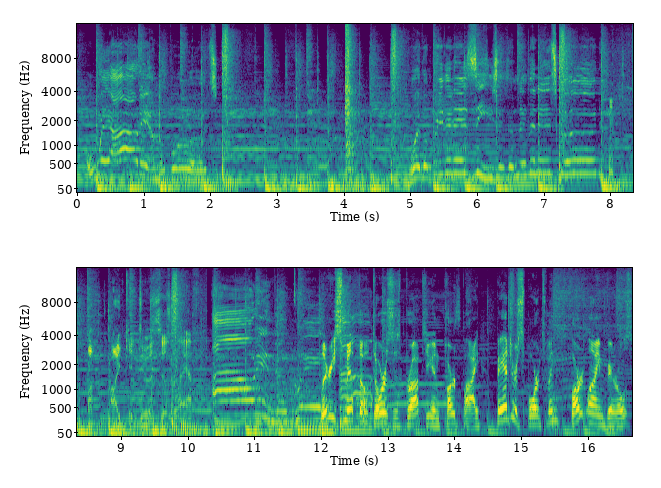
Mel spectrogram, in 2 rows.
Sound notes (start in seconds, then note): 4.0 gun fires; 7.9 chuckles; 12.3 voiceover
